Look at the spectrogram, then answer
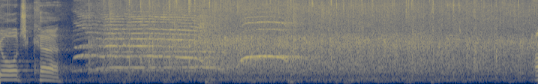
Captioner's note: audience applauding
